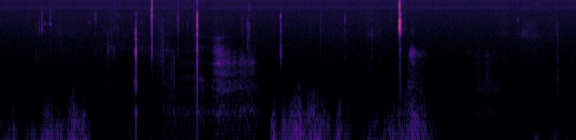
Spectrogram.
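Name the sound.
heartbeat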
